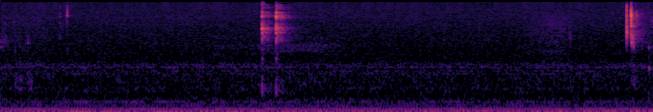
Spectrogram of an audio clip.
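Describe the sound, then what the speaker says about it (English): Two or three brisk computer mouse clicks, spaced apart, over a steady low hum, with no talking. "I'm going to click here."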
